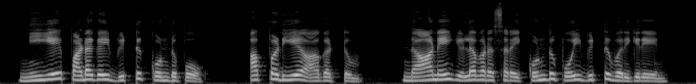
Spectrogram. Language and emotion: Tamil, neutral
